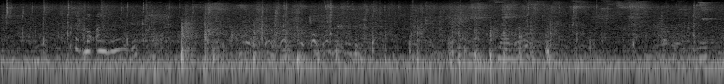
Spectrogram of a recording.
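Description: Low background voices with many small scattered clicks and rustles, and a brief wavering voice-like sound about a second in.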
